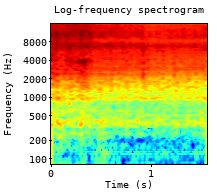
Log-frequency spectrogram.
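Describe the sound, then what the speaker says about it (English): Beef browning with onion in an Instant Pot, a steady close hiss of sizzling with a faint stirring scrape, no talking. "So by browning the beef, you're gonna add another layer of flavor."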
